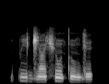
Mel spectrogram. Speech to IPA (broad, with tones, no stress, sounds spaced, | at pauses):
p i˦˨ d͡ʒ ã˨˦ ʃ ũ˦˨ t ũ˨ ɡ ɪ˦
